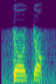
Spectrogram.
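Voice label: "cocok", Indonesian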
